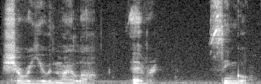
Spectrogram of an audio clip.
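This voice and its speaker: A woman voicing a dominant, flirty, possessive male CEO in a breathy, often whispered, slow and smug manner for an ASMR romance roleplay. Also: very deep voice, very animated, pitched below the performer's own voice, exaggerated voice. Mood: possessive, tender.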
